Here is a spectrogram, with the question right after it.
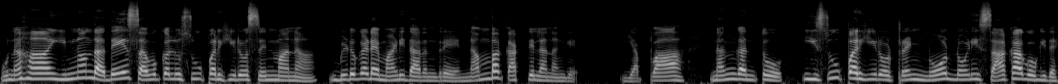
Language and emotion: Kannada, disgusted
